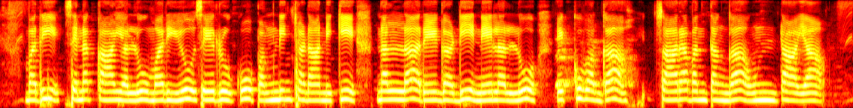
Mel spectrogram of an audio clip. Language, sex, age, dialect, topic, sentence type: Telugu, female, 46-50, Southern, agriculture, question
